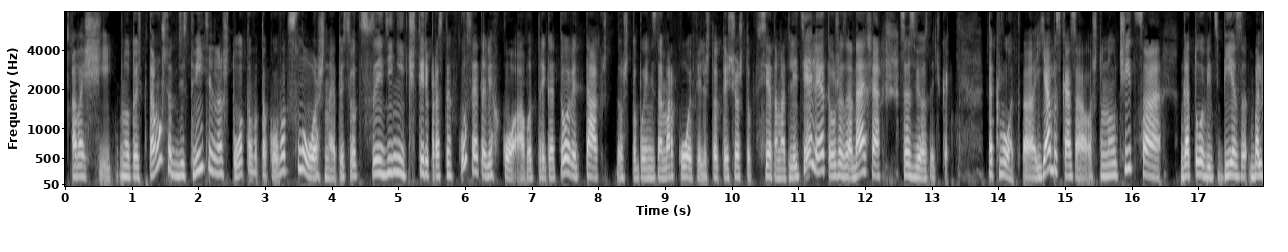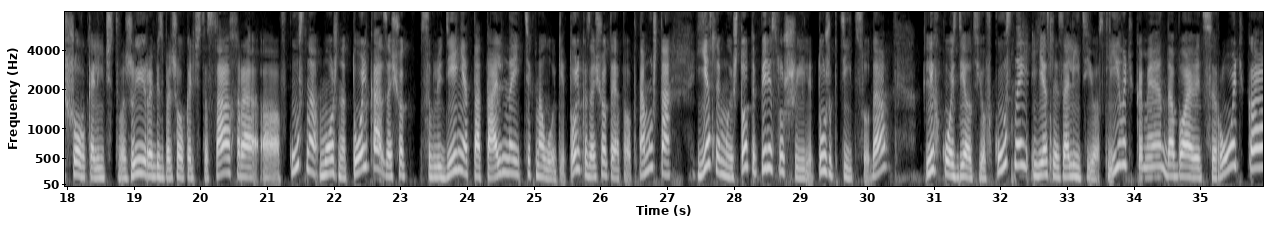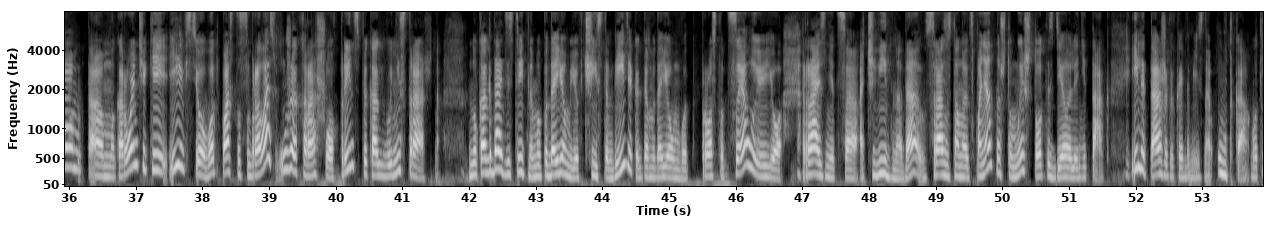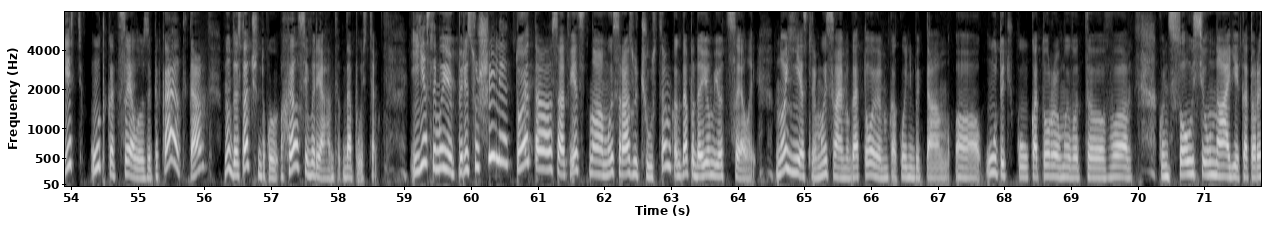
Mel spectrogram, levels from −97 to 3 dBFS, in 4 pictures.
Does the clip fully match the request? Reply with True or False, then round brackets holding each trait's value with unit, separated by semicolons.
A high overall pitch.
True (200 Hz)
